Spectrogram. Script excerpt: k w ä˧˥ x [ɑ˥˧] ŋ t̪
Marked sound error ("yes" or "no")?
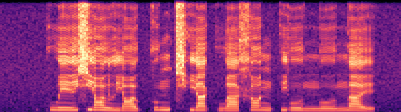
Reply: no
